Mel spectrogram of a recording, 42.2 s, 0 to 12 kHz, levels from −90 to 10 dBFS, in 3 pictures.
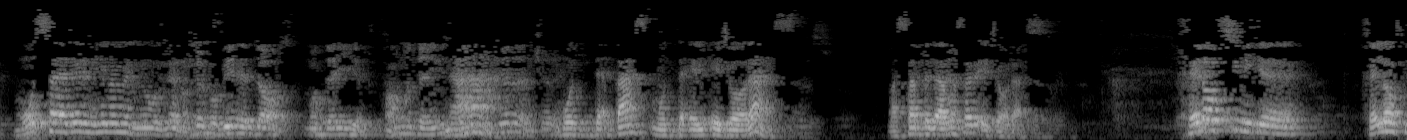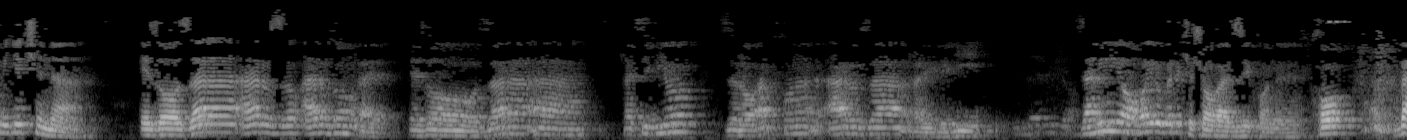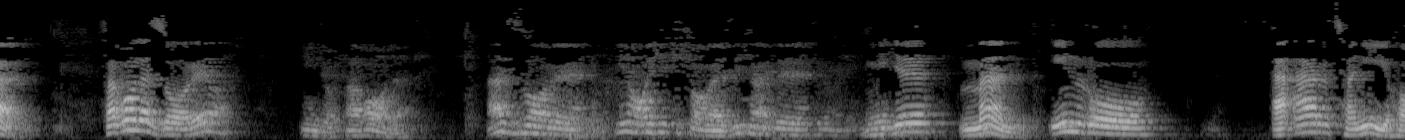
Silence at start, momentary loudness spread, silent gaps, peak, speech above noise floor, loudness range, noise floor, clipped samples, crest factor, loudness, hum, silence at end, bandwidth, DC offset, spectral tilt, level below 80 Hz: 0.15 s; 14 LU; none; -6 dBFS; 46 dB; 7 LU; -73 dBFS; under 0.1%; 22 dB; -28 LUFS; none; 0 s; 9 kHz; under 0.1%; -6.5 dB/octave; -64 dBFS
